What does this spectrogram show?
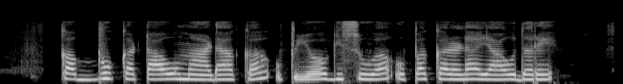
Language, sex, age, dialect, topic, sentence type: Kannada, female, 18-24, Dharwad Kannada, agriculture, question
